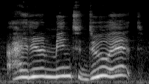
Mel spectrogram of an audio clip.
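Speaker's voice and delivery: high loud blurt. Acted. Jack blurting guilt to Dad on the phone, high and loud. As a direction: spill it out in a panic. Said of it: "I blurt out".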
